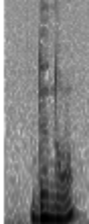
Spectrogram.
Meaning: 1. floor, bed (hard surface at the bottom of a body of water) 2. bottom surface of a container 3. bottom of society
- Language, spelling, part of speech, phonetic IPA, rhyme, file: Russian, дно, noun, [dno], -o, Ru-дно.ogg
